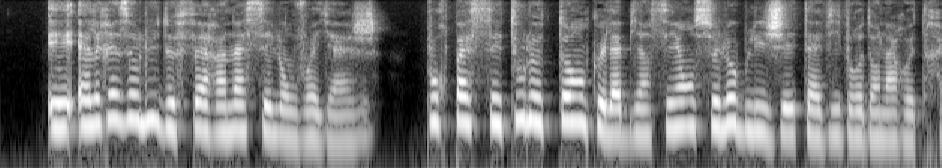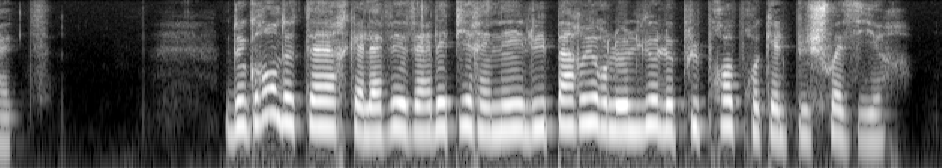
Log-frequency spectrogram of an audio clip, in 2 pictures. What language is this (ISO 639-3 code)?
fra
